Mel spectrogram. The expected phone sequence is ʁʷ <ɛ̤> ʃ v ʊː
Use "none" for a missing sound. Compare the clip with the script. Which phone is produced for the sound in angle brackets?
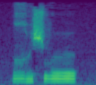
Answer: ɛ̤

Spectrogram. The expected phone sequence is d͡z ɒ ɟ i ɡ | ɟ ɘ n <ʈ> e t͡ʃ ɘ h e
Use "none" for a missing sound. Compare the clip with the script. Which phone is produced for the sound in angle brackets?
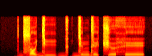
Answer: d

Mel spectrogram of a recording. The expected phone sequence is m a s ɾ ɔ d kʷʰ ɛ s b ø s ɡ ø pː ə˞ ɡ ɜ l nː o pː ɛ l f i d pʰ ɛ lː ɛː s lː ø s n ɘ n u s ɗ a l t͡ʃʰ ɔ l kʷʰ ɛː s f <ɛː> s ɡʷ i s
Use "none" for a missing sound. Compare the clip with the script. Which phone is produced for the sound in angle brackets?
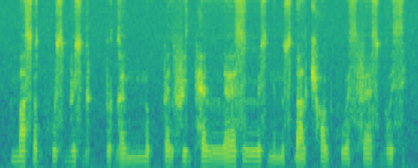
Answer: ɛː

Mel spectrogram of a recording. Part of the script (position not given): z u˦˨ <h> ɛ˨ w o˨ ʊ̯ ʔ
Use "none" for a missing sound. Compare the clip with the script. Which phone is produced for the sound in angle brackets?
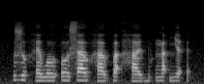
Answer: h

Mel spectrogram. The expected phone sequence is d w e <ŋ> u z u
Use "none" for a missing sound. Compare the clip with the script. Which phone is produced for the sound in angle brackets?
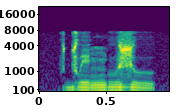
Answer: ŋ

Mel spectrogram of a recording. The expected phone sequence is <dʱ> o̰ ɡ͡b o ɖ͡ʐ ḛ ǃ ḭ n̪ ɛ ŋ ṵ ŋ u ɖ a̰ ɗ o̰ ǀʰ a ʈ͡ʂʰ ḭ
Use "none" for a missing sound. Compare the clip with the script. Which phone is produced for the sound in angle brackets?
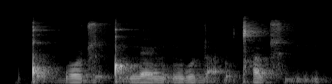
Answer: ǃ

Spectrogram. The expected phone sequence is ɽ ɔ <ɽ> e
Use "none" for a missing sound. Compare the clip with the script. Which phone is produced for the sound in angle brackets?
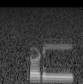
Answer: ɽ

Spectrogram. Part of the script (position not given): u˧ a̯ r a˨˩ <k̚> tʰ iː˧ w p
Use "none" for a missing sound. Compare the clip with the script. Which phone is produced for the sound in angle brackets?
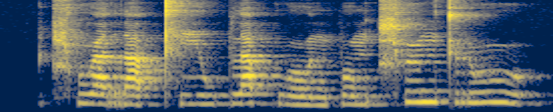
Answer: p̚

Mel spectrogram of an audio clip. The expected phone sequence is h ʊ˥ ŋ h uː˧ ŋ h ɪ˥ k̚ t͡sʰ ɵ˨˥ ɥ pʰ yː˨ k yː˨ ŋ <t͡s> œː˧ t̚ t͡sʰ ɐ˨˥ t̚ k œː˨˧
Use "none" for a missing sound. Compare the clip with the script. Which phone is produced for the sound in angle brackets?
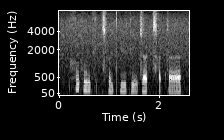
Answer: t͡s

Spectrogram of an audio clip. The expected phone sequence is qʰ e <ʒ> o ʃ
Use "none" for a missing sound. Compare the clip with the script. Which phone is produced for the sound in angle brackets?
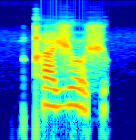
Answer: ʒ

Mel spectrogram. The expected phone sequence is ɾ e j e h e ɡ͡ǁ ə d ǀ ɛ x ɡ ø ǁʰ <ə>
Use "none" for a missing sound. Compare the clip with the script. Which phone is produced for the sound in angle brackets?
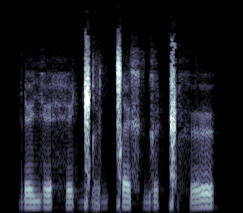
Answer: ø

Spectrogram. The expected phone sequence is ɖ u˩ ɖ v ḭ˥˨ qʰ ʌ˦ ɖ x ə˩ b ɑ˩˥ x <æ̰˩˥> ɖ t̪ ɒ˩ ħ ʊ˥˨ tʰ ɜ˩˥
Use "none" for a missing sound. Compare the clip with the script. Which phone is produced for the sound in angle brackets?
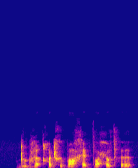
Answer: æ̰˩˥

